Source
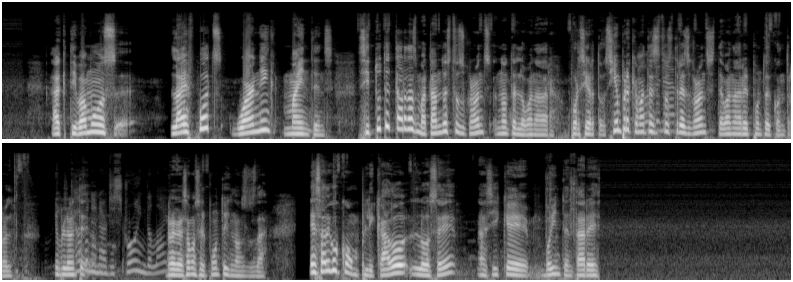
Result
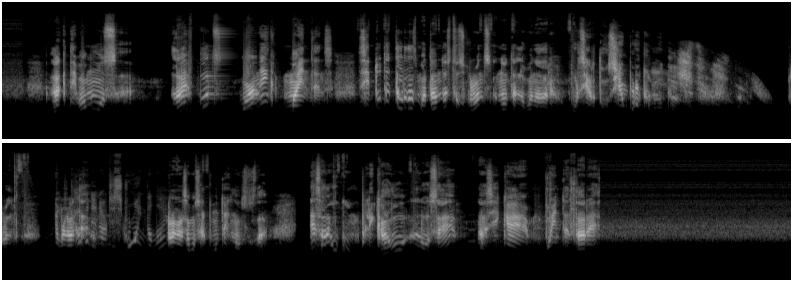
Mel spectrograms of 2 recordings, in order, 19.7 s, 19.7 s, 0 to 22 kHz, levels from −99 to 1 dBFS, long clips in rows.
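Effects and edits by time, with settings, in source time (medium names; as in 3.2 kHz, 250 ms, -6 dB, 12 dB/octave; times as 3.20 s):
2.36–3.18 s: feedback comb 82 Hz, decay 0.45 s, harmonics odd, mix 70%
4.01–4.74 s: treble shelf 4.4 kHz -9 dB
7.14 s: tape stop 2.69 s
whole clip: treble shelf 8.6 kHz -5.5 dB; compression, threshold -22 dBFS; steep high-pass 1.3 kHz 96 dB/octave; trim +2 dB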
